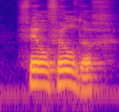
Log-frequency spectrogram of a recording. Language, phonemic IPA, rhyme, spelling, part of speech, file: Dutch, /veːlˈvʏl.dəx/, -ʏldəx, veelvuldig, adjective, Nl-veelvuldig.ogg
- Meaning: frequent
